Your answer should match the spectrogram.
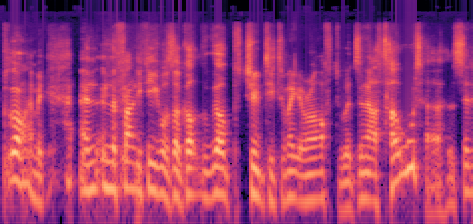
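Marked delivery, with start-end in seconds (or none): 0.0-0.4 surprised. Retold or imitated. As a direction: gasp it out, high. Retold surprise.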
